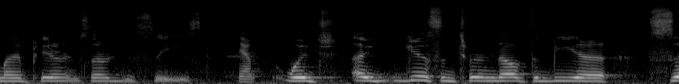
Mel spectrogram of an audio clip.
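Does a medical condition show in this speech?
Yes: cerebral palsy; speech impairment.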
